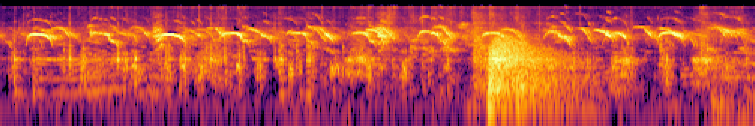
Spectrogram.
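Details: Chickens feeding on a farm: steady high, arched peeping from several birds over soft clucks, interrupted midway by a brief loud rustling burst like flapping wings.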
